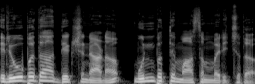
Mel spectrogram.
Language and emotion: Malayalam, neutral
